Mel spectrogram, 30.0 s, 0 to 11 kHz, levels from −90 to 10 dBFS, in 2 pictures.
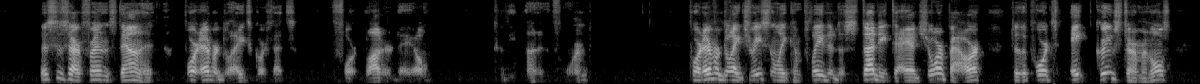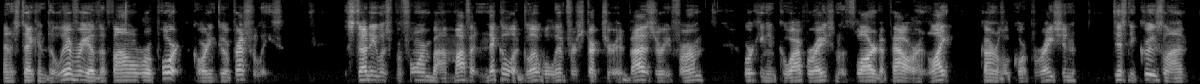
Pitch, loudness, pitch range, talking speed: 180 Hz, -26 LUFS, 145-230 Hz, 140 wpm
